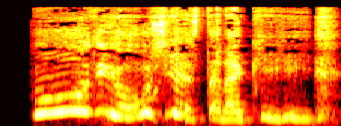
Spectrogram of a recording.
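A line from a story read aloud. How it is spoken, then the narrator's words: Desperate tone. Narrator (Spanish): dijo tía Petunia en tono desesperado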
